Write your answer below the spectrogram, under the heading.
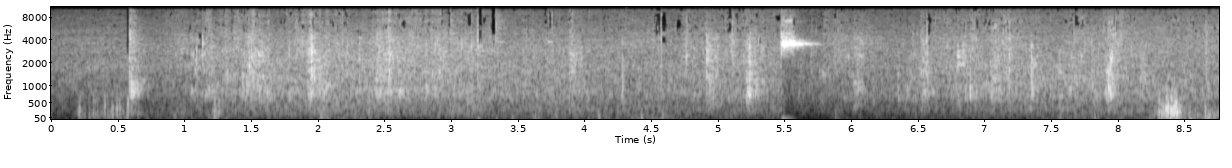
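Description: Water splashing and churning as a dog jumps into a swimming pool and paddles after a floating ball. A brief high whistle sounds about five and a half seconds in.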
